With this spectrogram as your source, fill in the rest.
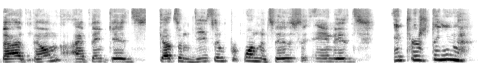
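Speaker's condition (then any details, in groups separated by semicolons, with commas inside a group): Cerebral palsy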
